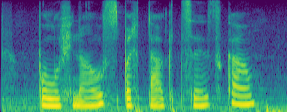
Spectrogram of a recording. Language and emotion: Russian, positive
